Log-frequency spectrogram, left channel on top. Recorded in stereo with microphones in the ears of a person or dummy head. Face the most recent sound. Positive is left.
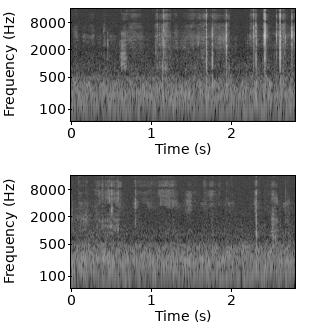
No sound to turn to.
